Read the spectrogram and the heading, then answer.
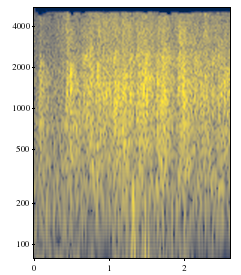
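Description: A crowd claps steadily throughout, a dense, even patter of many hands with no voices, moderately quiet, as an audience applauds in welcome at Pandav Bhavan.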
